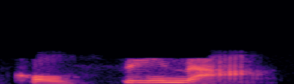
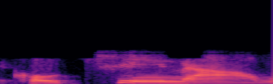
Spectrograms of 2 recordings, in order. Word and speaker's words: cocina: But the word for kitchen is cocina. And because I was so used to the C and the I making the ch sound in English, I mispronounced when I was an adult volunteering at a multicultural school. And I said cochina, which is an offensive word.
